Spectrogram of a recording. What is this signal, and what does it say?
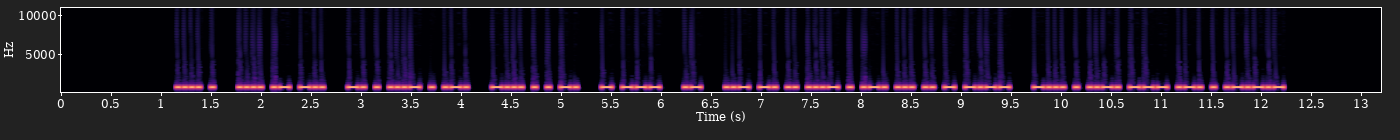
Morse code, heard as a keyed tone, about 34 wpm, 700 Hz. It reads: HE HAD NEVER BEEN TO A UNIVERSITY BEFORE.
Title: Sentences from Top 1000 Words - Review Part 5 - 35wpm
